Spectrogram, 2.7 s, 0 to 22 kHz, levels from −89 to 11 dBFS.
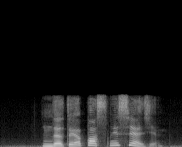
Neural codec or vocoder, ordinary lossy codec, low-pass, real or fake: codec, 16 kHz, 0.8 kbps, ZipCodec; none; none; fake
